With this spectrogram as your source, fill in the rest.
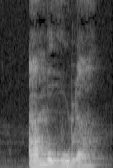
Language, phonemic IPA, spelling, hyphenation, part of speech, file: Dutch, /ɑ.məˈɦu.laː/, ammehoela, am‧me‧hoe‧la, interjection, Nl-ammehoela.ogg
- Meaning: 1. no way!, yeah right!, I don't think so! 2. not on your life!, I don't think so!, whatever!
